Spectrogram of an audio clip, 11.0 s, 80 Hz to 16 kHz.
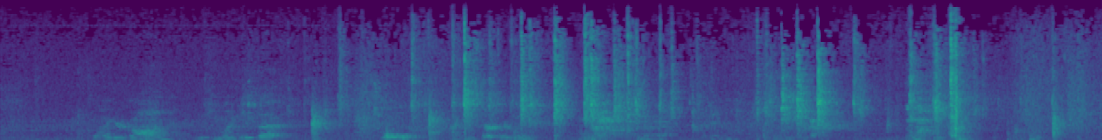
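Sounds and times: armchair shuffling and knocks: 8.9s - 11.0s.

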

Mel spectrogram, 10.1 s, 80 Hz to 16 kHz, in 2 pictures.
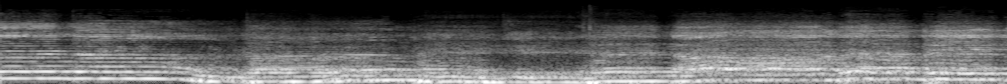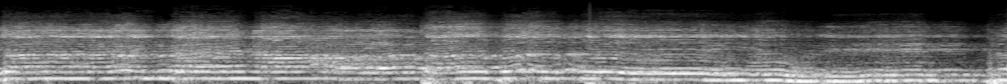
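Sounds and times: men chanting into microphones: 0.0s - 10.0s.

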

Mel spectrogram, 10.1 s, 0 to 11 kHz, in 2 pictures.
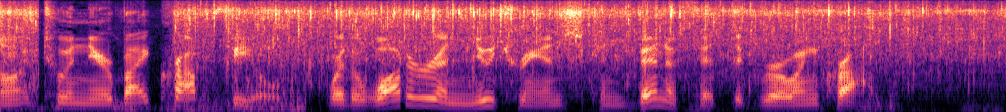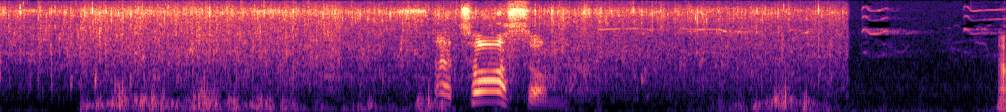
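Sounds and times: water gushing from hose onto soil: 0.0s - 0.2s, 0.8s - 9.3s.

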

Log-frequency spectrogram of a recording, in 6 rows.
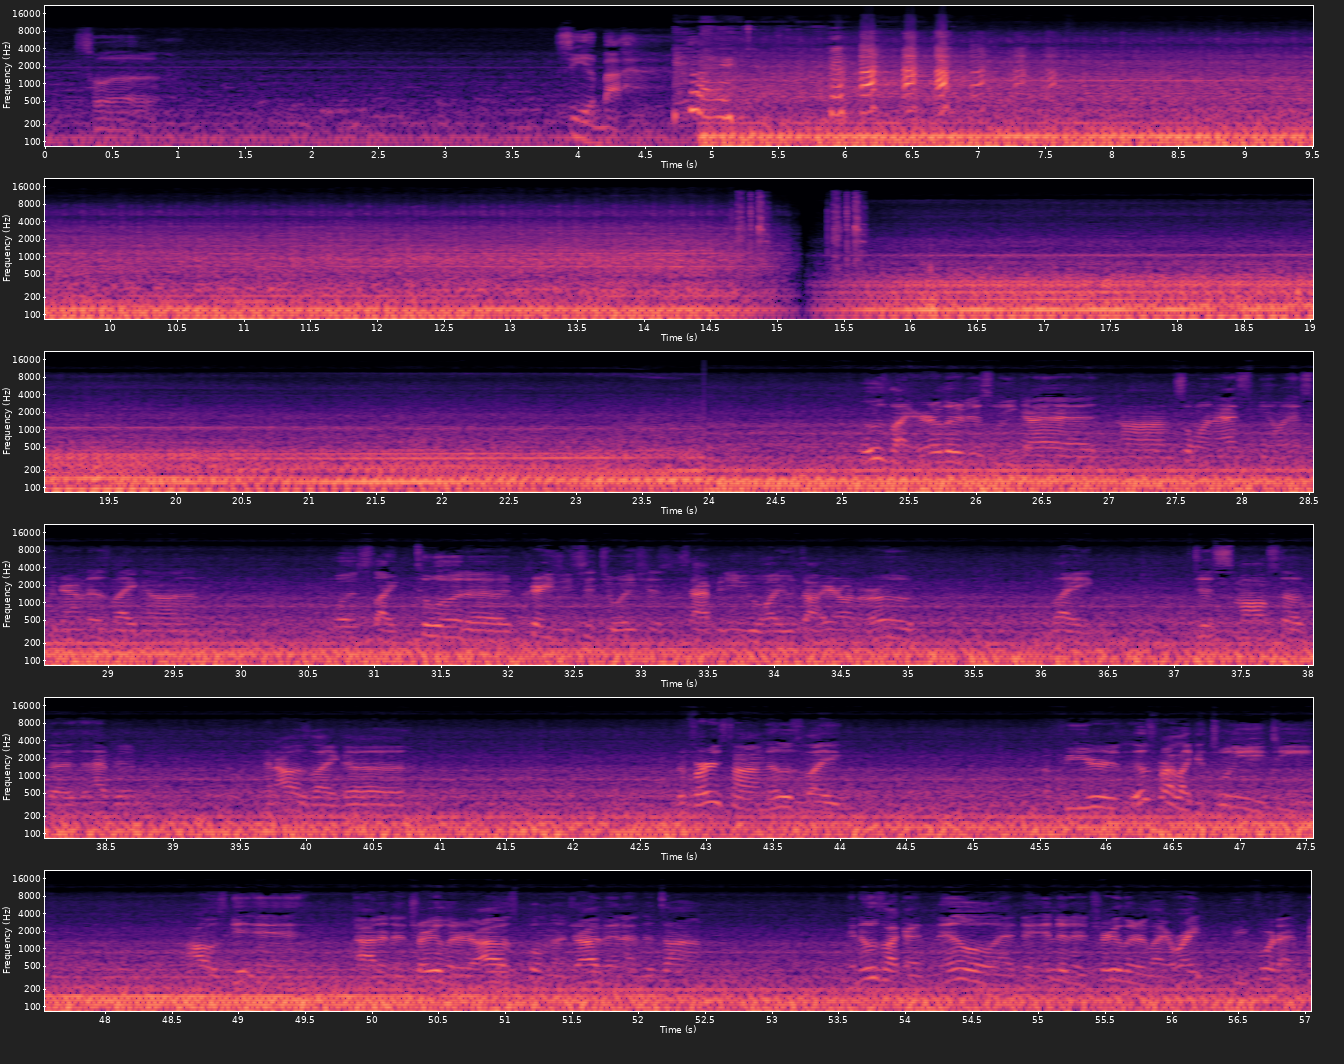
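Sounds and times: truck diesel engine running: 4.8s - 57.0s.

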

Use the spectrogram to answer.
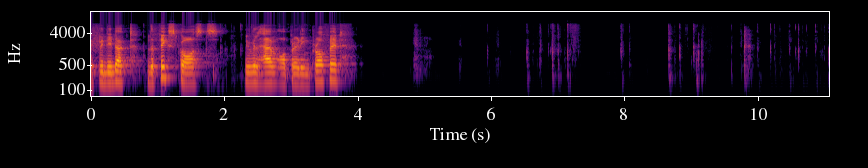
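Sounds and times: keyboard typing: 1.9s - 2.7s, 5.9s - 11.0s.

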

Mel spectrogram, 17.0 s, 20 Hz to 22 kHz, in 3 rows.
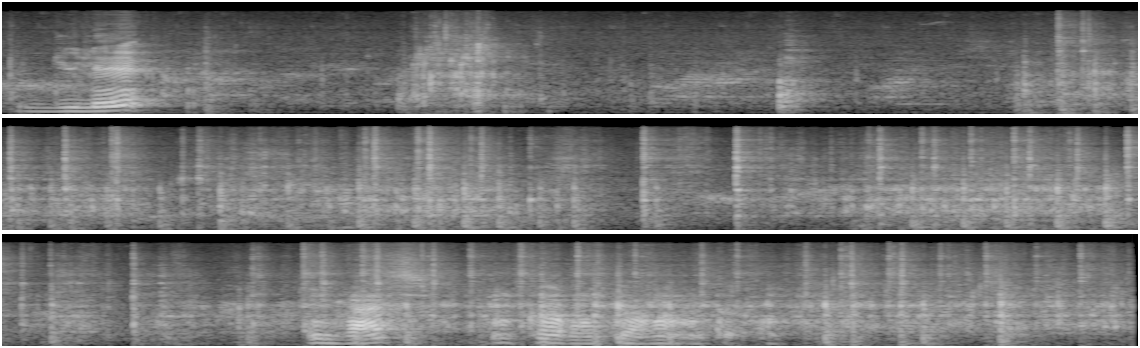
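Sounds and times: whisk scraping metal pan: 5.1s - 17.0s.

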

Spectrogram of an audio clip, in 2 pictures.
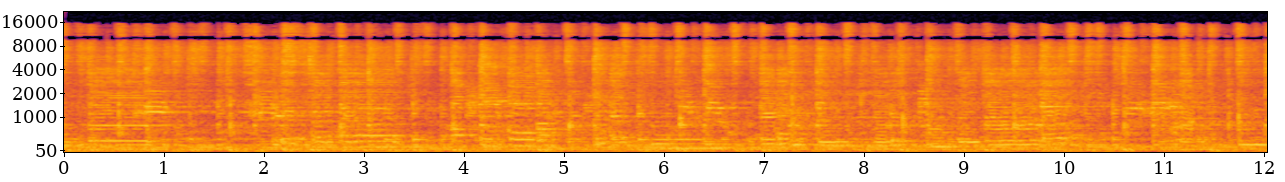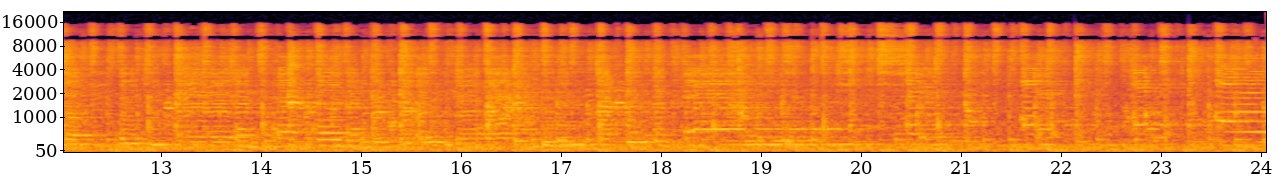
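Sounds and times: bass guitar: 0.0s - 24.0s
lead electric guitar: 0.0s - 24.0s
steady drum beat: 0.0s - 24.0s.

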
